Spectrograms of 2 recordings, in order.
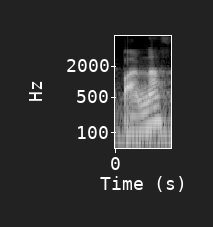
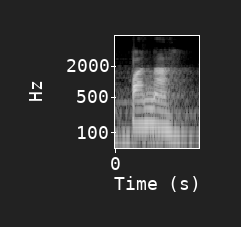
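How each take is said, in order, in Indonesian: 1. Kata ini berakhir dengan bunyi s yang jelas. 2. Kata ini berakhir dengan bunyi h yang berdesah. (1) "Perkataan belakang dia AS" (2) "AS akan jadi IH"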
